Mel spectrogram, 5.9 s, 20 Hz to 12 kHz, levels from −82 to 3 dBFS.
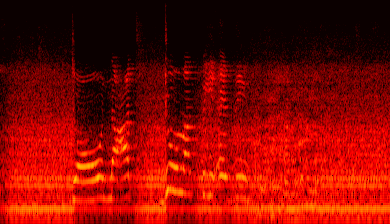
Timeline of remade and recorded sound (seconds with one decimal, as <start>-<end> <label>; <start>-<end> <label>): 0.0-3.9 recorded; 3.9-4.8 remade; 4.8-5.9 recorded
